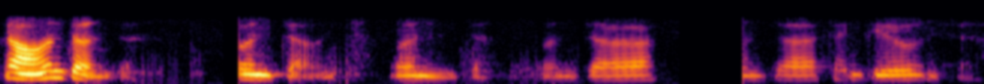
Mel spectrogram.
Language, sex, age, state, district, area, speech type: Nepali, female, 60+, West Bengal, Darjeeling, rural, conversation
